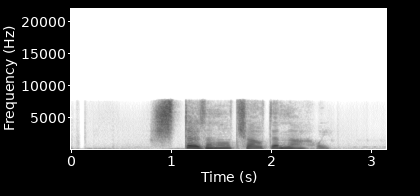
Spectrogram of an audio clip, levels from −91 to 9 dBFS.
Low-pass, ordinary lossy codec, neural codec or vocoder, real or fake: none; none; codec, 16 kHz, 0.5 kbps, X-Codec, HuBERT features, trained on general audio; fake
